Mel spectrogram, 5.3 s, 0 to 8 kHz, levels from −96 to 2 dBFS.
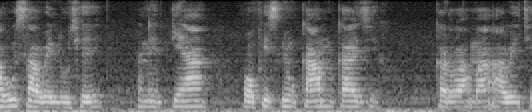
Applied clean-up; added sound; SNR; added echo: none; none; none; reverberation time 0.2 s.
